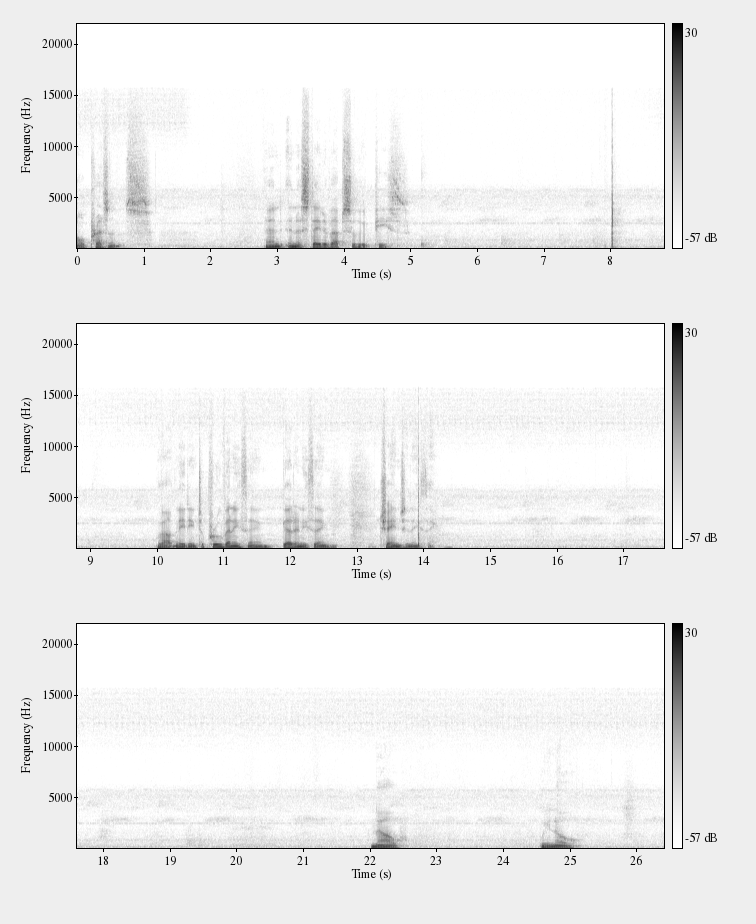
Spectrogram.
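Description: An elderly man speaks calmly and thoughtfully, close to a microphone, with long pauses.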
